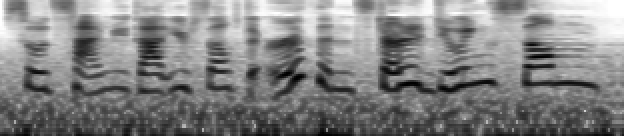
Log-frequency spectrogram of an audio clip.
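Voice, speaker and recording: A woman playing a bubbly, bossy, fashion-loving android best friend in an audio drama, excitable and gushing. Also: sits high, moderate pace, a little hiss or hum. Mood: upbeat coaxing.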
